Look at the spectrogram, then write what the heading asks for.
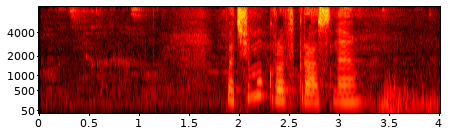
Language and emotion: Russian, neutral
